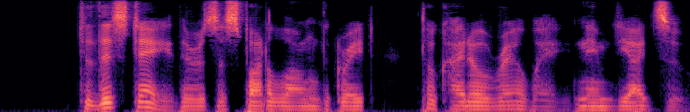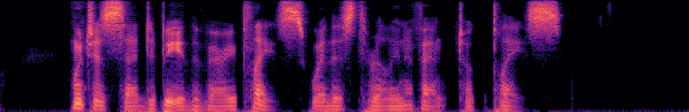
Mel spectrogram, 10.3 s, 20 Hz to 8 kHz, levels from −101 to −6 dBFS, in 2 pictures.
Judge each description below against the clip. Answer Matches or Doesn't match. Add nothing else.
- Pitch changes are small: Matches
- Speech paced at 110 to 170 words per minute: Matches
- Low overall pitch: Matches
